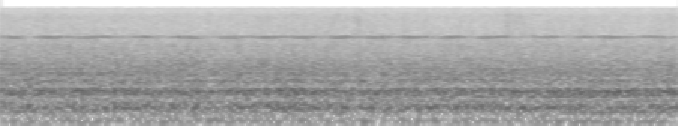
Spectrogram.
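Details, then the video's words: A thick, steady buzz from numerous bees fills the clip, a constant low drone with a faint high whine running above it. "bees therapy relaxing natural buzzing sound"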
